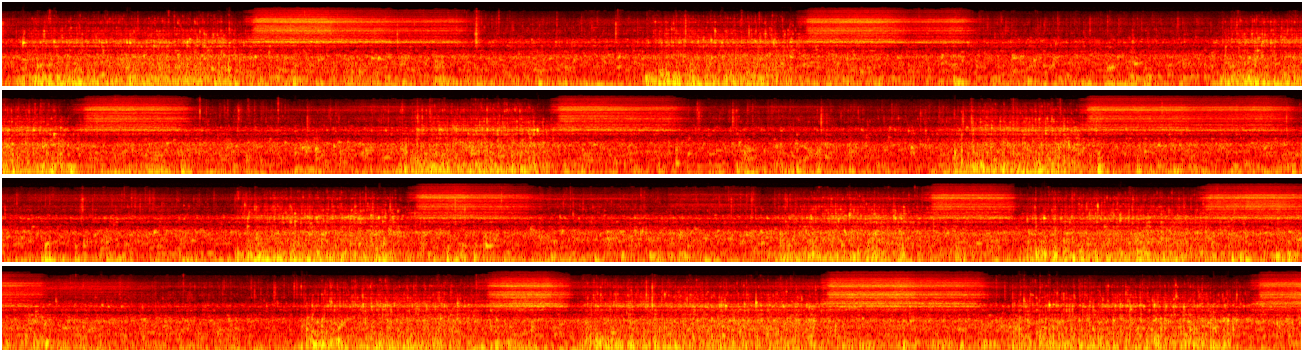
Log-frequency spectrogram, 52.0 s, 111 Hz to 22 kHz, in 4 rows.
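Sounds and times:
exhale bubbling rumble: 0.0s - 51.9s
regulator inhale hiss: 2.4s - 5.1s, 7.9s - 10.2s, 13.7s - 15.3s, 18.5s - 20.1s, 23.8s - 26.1s, 30.0s - 31.7s, 35.2s - 36.3s, 37.9s - 40.3s, 43.8s - 44.9s, 47.1s - 49.1s, 51.4s - 51.9s.

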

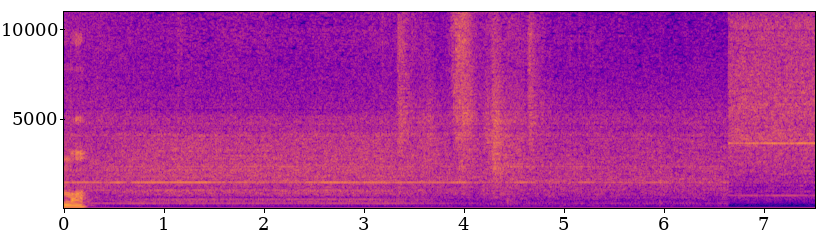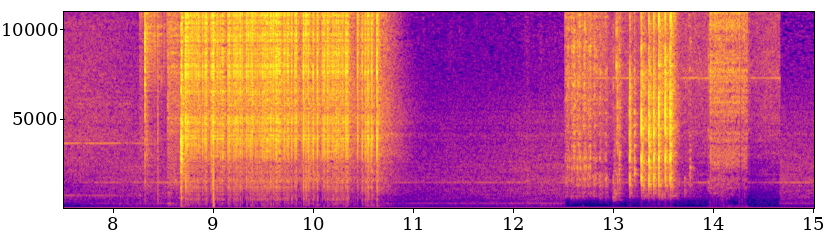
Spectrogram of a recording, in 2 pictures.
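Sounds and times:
welder crackling: 8.3s - 10.9s, 12.6s - 14.4s.

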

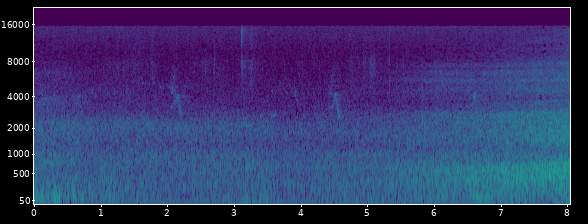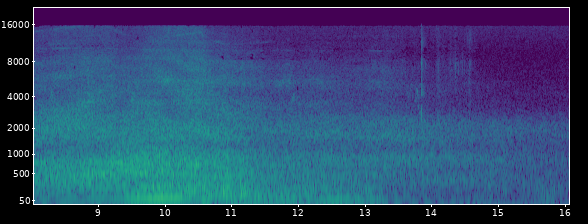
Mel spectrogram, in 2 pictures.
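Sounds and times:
vehicle driving past: 5.5s - 13.8s.

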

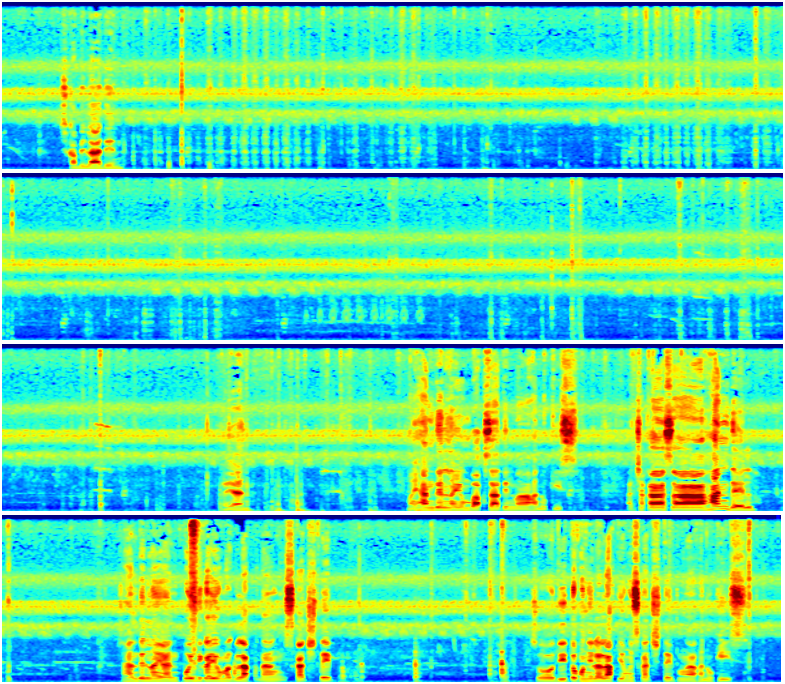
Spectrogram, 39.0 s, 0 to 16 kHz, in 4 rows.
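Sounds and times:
knife cutting cardboard: 1.4s - 13.6s, 14.2s - 24.6s.

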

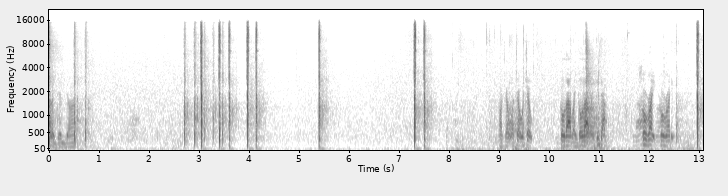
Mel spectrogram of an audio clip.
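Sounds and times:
paintball markers firing: 2.7s - 4.3s, 5.4s - 5.7s, 7.3s - 7.7s.

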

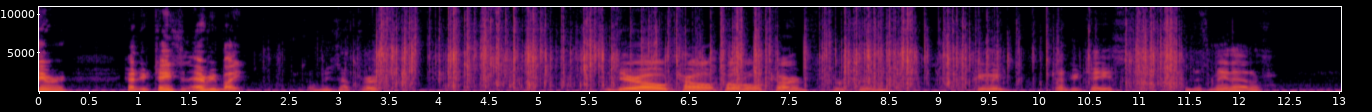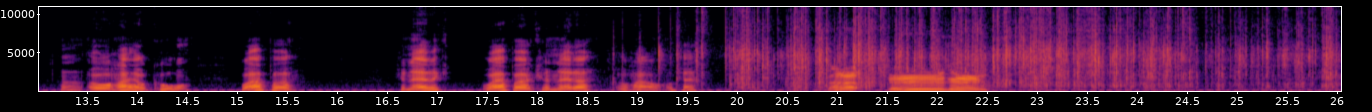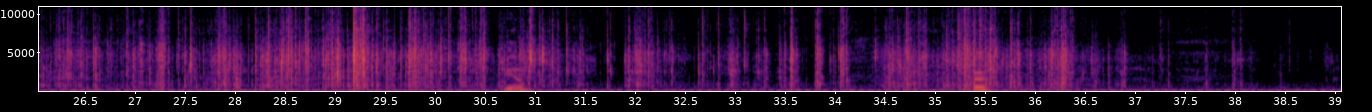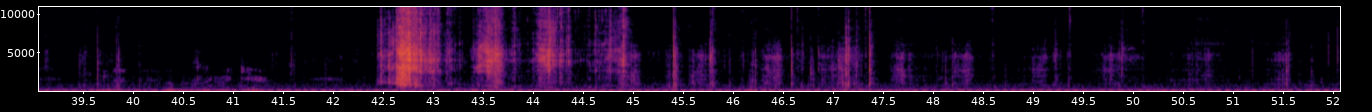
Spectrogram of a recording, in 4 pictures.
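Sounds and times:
steady low hum: 0.0s - 52.0s
plastic snack bag crinkling: 2.2s - 11.9s, 18.6s - 39.9s, 42.4s - 52.0s
pork rinds crunching while chewed: 3.0s - 11.5s, 18.8s - 37.0s, 42.4s - 52.0s.

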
